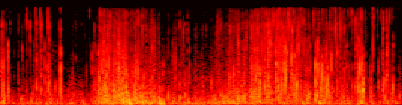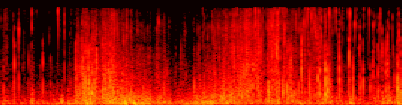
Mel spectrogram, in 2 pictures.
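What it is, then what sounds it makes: Plastic bubble wrap being popped. Small bunched pieces of clear plastic bubble wrap are held close to the microphone while long red nails squeeze and scratch them, popping the bubbles. Dense crinkling and scratching mixes with quick, irregular pops over a deep, rumbling low end, swelling and easing in waves throughout.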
